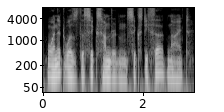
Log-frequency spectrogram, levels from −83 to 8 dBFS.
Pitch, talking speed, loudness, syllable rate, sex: 90 Hz, 195 wpm, -17 LUFS, 4.3 syllables/s, male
